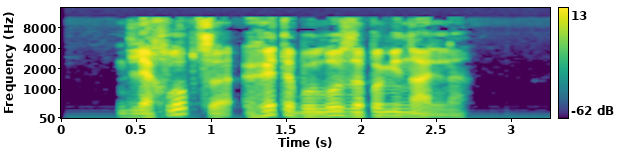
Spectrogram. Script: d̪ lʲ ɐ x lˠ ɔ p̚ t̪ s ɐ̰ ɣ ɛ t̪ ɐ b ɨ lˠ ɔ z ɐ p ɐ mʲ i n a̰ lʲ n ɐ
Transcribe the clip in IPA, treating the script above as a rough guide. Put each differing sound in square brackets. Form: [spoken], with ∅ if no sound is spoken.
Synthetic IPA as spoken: d̪ lʲ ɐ x lˠ ɔ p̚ t̪ s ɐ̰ ɣ ɛ t̪ ɐ b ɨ lˠ ɔ z ɐ p ɐ mʲ i n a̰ lʲ n ɐ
